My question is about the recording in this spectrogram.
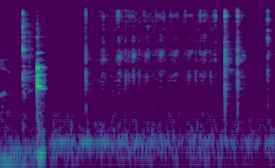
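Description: Metal spoon stirring a thick petroleum-jelly cream in a small ceramic bowl: the spoon scrapes around the bowl, with a few sharp clinks against the rim near the start and again just before the end.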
